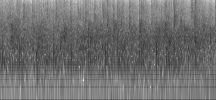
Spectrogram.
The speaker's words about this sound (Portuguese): Então, vamos dar uma salva de palmas a vocês, né, que deslocaram, vieram para esse evento.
